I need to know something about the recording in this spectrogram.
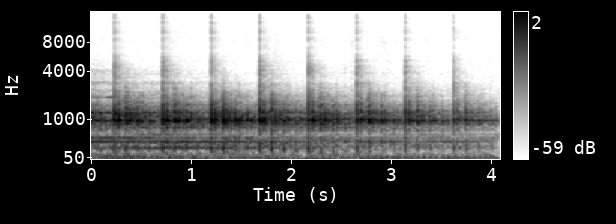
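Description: Quiet jazz ensemble music: a steady pulse of short, ringing struck notes about twice a second over held tones, slowly fading away.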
